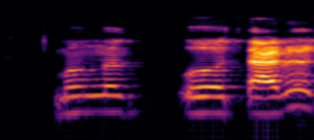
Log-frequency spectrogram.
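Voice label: "menyetarakan", Malay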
